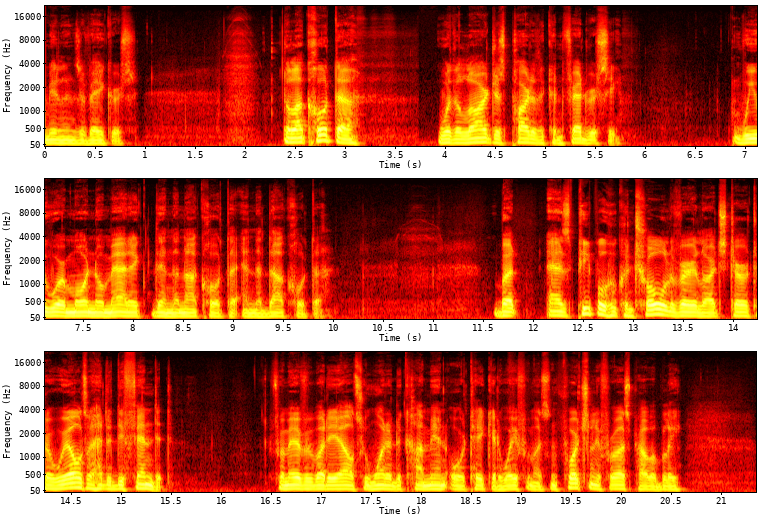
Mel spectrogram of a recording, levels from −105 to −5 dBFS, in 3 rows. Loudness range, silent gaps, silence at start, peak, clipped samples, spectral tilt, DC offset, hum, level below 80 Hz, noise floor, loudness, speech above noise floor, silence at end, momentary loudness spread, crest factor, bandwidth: 6 LU; none; 0 s; -4 dBFS; under 0.1%; -6 dB/octave; under 0.1%; none; -44 dBFS; -65 dBFS; -23 LUFS; 43 dB; 0.75 s; 11 LU; 20 dB; 18 kHz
